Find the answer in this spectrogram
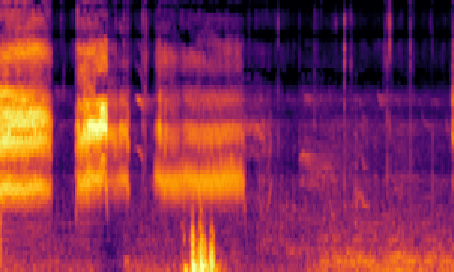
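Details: Green parrots during feeding, loud grating screeches in three long bursts over the first three seconds, then quieter scattered calls, with a few low knocks in between.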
